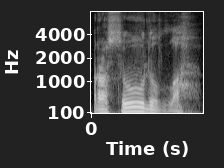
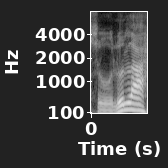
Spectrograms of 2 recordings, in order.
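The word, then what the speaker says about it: رسول الله: Surya jadi Mad Thobi'i jadi panjang Rosulullah Jangan dibaca rasullullah ya Ah ini karena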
